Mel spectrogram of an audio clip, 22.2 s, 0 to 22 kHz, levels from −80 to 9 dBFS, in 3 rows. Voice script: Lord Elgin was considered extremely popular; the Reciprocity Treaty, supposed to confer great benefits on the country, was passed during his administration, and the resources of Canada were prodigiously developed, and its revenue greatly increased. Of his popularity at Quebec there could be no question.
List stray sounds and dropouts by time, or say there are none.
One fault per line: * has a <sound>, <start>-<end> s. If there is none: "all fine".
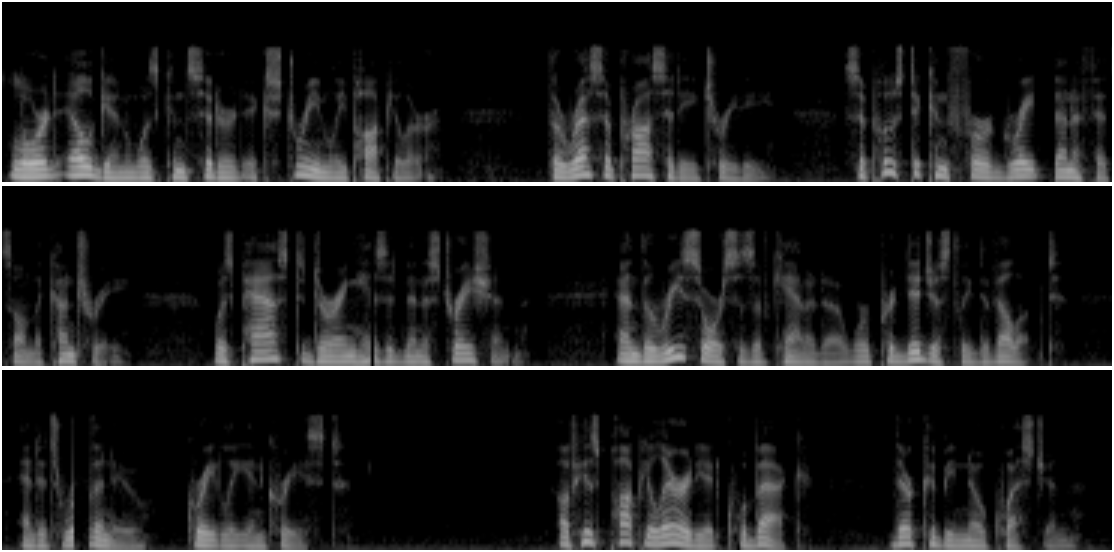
* has a dropout, 9.9-9.9 s
* has a dropout, 15.3-15.4 s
